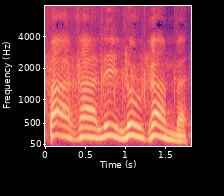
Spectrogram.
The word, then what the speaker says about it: parallélogramme: On prononce bien toutes les syllabes. Parallélogramme.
